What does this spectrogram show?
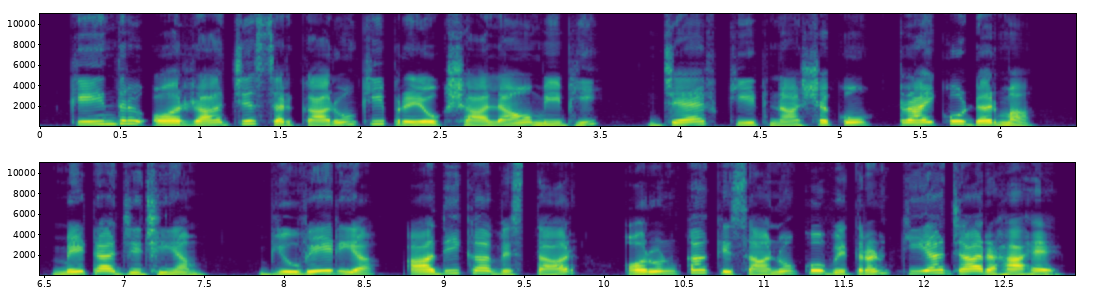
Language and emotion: Hindi, neutral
